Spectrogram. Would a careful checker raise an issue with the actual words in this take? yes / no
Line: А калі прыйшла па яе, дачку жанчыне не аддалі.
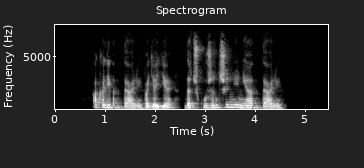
yes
